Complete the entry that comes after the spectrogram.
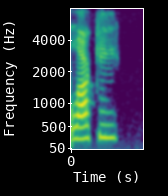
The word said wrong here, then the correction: latkes: Is that how you say it? – Latkes, the latke with the Latkes.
